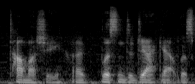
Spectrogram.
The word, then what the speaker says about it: Tamashii: to correct me about how I pronounce Tamasi. I know it's Tamashi.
